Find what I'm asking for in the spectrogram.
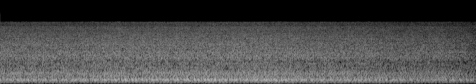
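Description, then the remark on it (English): A dense, steady roar of a field of 27 race car engines starting together on the command to start engines at a Grand Prix, a loud continuous rumbling drone with layered low throbbing tones and no voices, holding level throughout. “That's the field of 27 roaring to life”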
